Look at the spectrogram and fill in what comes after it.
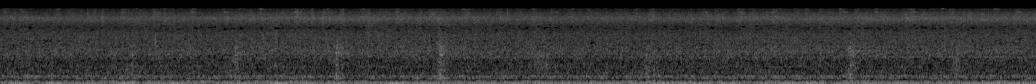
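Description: Pumpkin pieces frying in oil in a steel kadhai: a steady hissing sizzle over a low steady rumble, with a few faint clicks of the metal spatula against the pan.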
